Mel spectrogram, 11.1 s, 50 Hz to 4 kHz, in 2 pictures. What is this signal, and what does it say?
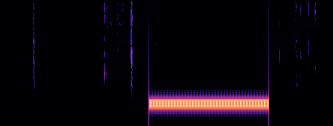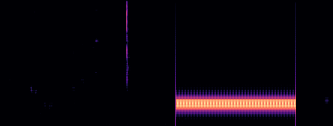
Ringback tone (North America), 440 + 480 Hz.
